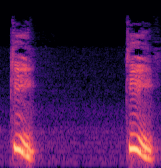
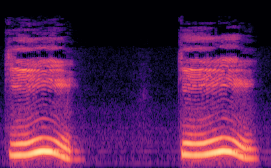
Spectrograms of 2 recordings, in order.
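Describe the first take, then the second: First: की cut short with a quick i, as कि; short, jerky vowel. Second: की with a long, held ee; long vowel. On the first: Teacher showing how the small i sign sounds, short and jerky. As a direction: say की as a brief jerk, no lengthening. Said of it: "झटकेदार होता है". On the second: Teacher contrasting the big ee sign with the small, long vowel. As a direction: draw out the ee in की before letting it drop. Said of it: "जो उच्चारण है वो लंबा जाएगा". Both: Shown as a demonstration.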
